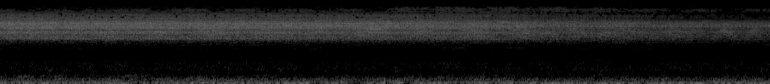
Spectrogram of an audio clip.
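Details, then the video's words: Many cicadas buzzing together in the Yongsan Family Park bamboo grove on a summer day; the high, hissing drone holds steady, then slowly softens toward the end, with distant low park noise underneath. "용산가족공원 대나무숲 매미소리"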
